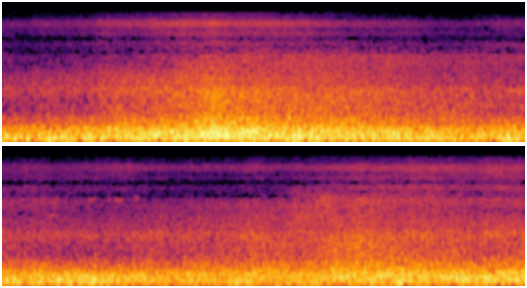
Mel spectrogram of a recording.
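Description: Ocean surf washing onto a sandy beach, a steady wash of noise that swells a little about two seconds in, with wind noise on the microphone.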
